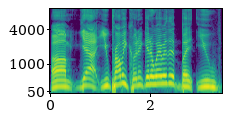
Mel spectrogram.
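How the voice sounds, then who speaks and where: Clear-voiced man bantering on a podcast. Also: high voice, animated, normal speed, no room sound. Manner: slangy, swearing. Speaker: podcast co-host. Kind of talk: casual comedic banter.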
